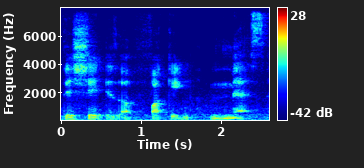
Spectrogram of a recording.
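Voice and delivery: low, soft, slow muttered curse; cursing quietly at herself; muttered aside. Retold or imitated. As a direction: grumble it under your breath. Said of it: "and I was like".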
